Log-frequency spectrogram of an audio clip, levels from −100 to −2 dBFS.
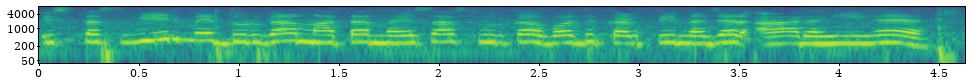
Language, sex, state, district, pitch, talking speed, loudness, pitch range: Hindi, female, Manipur, Imphal West, 290 Hz, 155 wpm, -13 LUFS, 270-305 Hz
